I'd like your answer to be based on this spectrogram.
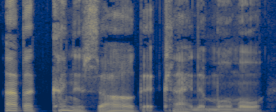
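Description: A man's voice: wildly swooping pitch, slow pace, vocal fry, dry recording, studio quality, exaggerated voice. A man voicing a cold, disembodied menacing voice that coaxes and threatens by turns. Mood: coaxing. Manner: coaxing, then shrill and commanding.

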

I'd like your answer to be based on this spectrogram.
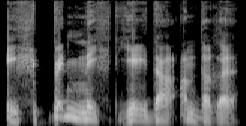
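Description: Brief: narrator doing a nerve-shot, yelling young man, strained and high, dry storybook read. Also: sing-song, moderate pace, creaky, husky, dry recording, exaggerated voice. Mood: angry. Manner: shouting, desperate, exasperated. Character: frazzled, hot-tempered young man at the end of his nerves.

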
